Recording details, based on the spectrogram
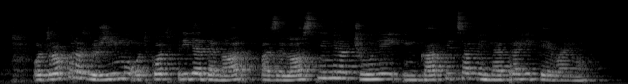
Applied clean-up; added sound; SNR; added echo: none; none; none; reverberation time 0.6 s.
